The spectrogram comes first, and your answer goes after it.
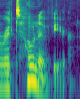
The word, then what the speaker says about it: ritonavir: which is really hard to say but it's pronounced nirmaltravir and retonavir this drug comes in packaged kits of three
